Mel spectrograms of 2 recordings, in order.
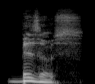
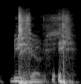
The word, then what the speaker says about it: Bezos: bizos the human weer you've said his name three times and you've mispronounced it every time I'm not exactly sure how to say it after all Bezos remember like ba Tampa Bezos Jeff Bezos so it's Jeff bezos's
